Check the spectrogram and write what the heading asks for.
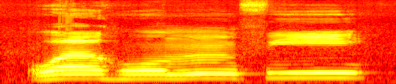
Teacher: wahum fiha kholidun dibaca jelas tanpa adanya berdengung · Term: izhar syafawi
